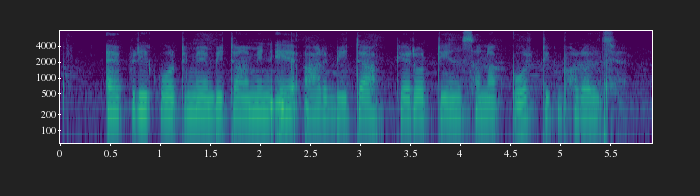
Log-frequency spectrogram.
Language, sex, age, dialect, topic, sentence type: Maithili, female, 18-24, Bajjika, agriculture, statement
